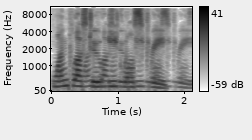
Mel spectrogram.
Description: Roboterstimmen Mary, Mike...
